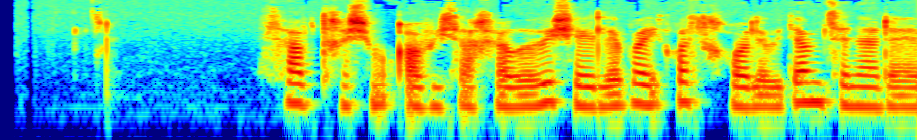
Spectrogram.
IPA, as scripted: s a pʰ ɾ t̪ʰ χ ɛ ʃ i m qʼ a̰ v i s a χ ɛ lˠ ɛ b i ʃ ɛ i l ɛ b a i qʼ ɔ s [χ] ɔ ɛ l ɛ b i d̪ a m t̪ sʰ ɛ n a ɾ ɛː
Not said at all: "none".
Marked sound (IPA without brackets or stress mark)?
χ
